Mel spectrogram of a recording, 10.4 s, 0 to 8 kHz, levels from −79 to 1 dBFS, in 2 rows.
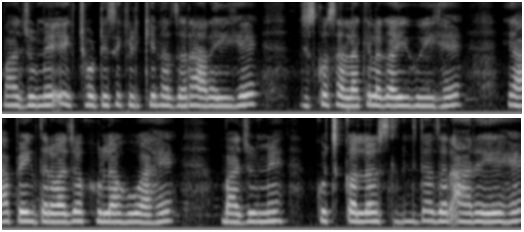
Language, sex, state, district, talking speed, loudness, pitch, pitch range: Hindi, female, Bihar, Jahanabad, 175 wpm, -23 LUFS, 240 Hz, 230-245 Hz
